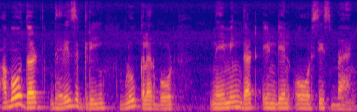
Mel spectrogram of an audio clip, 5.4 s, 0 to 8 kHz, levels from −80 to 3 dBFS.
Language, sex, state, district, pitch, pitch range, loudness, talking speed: English, male, Karnataka, Bangalore, 115 Hz, 110-130 Hz, -20 LUFS, 155 wpm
